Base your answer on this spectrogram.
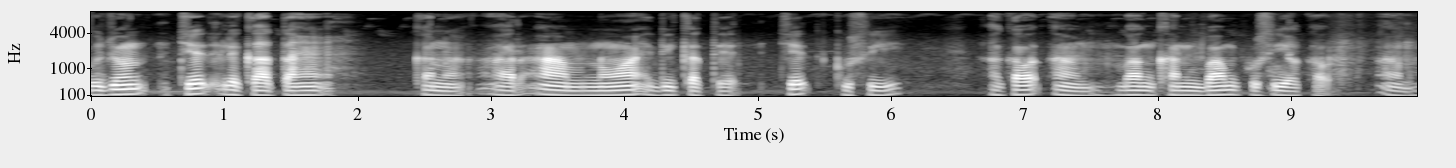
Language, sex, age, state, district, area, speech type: Santali, male, 45-60, Jharkhand, East Singhbhum, rural, spontaneous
